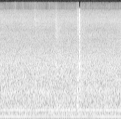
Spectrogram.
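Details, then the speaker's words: Towed-in Dodge Neon with no start, no crank, no communication, after a connector was plugged back in: steady low electric hum with faint whirr at key-on, no crank; fuel pump priming normally. "Did you hear the fuel pump?"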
